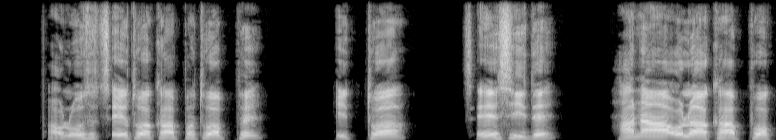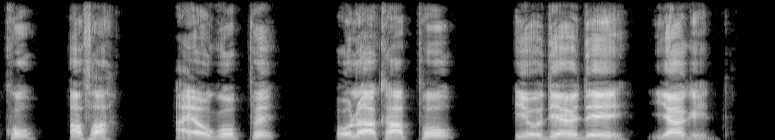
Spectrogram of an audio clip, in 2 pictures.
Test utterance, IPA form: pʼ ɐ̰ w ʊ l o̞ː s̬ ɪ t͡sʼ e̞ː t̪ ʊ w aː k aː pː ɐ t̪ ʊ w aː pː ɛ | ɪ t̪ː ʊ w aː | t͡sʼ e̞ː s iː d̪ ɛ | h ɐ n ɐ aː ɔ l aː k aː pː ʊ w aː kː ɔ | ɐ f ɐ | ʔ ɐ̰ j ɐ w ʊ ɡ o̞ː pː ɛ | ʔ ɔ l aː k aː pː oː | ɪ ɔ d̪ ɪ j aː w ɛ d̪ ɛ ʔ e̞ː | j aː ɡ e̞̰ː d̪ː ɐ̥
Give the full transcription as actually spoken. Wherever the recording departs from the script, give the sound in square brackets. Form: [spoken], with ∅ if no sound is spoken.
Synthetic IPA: pʼ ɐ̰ w ʊ l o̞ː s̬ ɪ t͡sʼ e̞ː t̪ ʊ w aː k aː pː ɐ t̪ ʊ w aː pː ɛ | ɪ t̪ː ʊ w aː | t͡sʼ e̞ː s iː d̪ ɛ | h ɐ n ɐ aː ɔ l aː k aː pː ʊ w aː kː ɔ | ɐ f ɐ | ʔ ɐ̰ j ɐ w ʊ ɡ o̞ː pː ɛ | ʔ ɔ l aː k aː pː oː | ɪ ɔ d̪ ɪ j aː w ɛ d̪ ɛ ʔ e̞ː | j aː ɡ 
